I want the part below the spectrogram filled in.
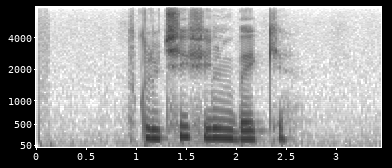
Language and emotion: Russian, neutral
